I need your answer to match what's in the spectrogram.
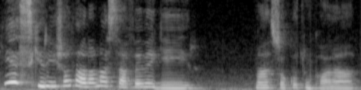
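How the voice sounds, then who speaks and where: A young woman teaching English phrases in a casual lesson, repeating each phrase slowly for learners. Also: high voice, sing-song, darkish tone.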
